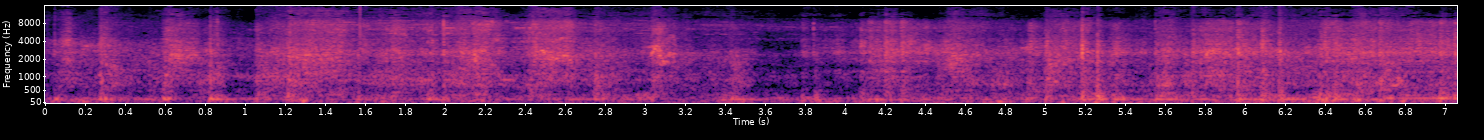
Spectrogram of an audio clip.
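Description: Large tent fabric rustling and swishing irregularly as it is pulled, lifted and spread out, over a faint low hum.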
